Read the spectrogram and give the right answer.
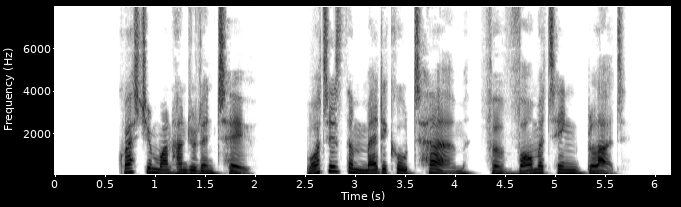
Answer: Hematemesis.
